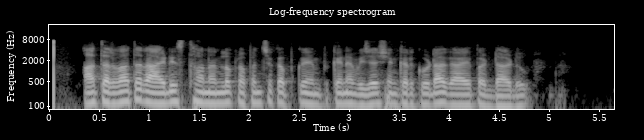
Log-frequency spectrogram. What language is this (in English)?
Telugu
